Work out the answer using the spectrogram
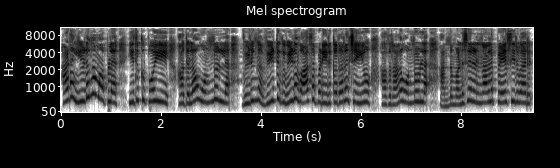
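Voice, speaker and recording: A woman's voice: very high-pitched, moderate pace, fairly bright tone. A woman voicing a caring middle-aged village mother in a cartoon, fussing and welcoming.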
